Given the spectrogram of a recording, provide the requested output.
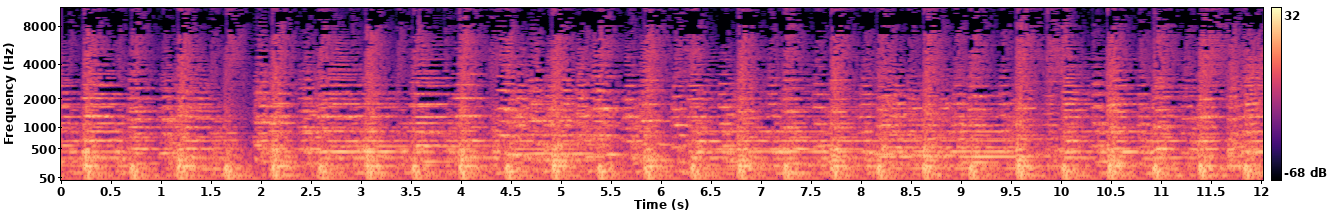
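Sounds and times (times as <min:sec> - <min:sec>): steady drum beat: 0:00.0 - 0:12.0
wind band playing pop song: 0:00.0 - 0:12.0.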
